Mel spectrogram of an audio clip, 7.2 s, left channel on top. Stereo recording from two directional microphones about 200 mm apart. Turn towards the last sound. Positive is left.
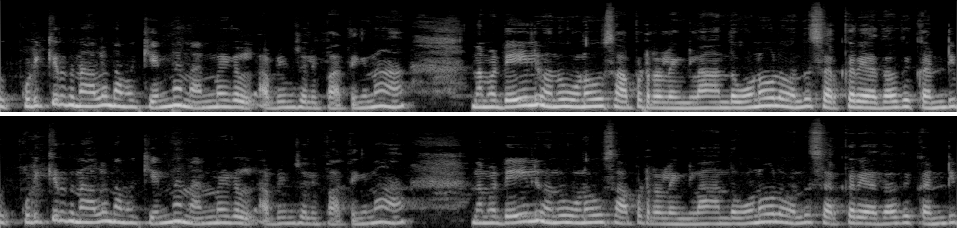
turn(degrees=25)  # may be behind; listen again after turning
